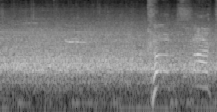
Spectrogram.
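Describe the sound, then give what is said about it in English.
A huge stadium crowd roars in steady, unbroken cheering after Christopher Morel's game-winning three-run home run for the Cubs, with a couple of sharp rising whoops and whistles cutting through the din near the end. “Can you believe it? Listen to this crowd.”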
